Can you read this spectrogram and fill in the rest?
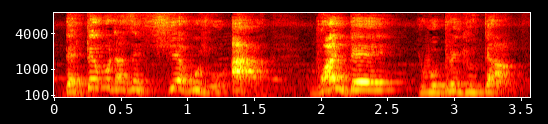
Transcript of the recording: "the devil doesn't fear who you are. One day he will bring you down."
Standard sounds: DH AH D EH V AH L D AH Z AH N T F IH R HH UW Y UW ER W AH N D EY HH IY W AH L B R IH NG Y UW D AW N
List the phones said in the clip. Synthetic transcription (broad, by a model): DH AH D EH V AH L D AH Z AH N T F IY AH HH UW Y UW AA W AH N D EY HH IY W AH L B R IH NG Y UW D AW N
